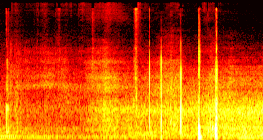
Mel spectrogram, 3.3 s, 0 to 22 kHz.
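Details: 1970 Plymouth Fury III convertible, 318 two-barrel V8, A904 automatic, after cleaning original battery cables: several sharp single clicks in quick succession, no cranking.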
